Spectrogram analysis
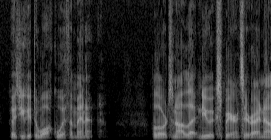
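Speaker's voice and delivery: put-on Louisiana accent, low-pitched and quick. Retelling a conversation, quoting a man from louisiana in his louisiana accent. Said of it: "so that's why I use his voice".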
